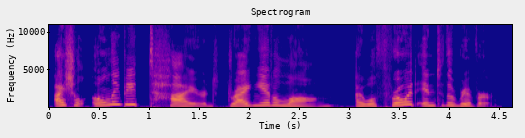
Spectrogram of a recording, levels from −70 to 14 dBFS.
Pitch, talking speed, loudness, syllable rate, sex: 260 Hz, 195 wpm, -20 LUFS, 5.3 syllables/s, female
